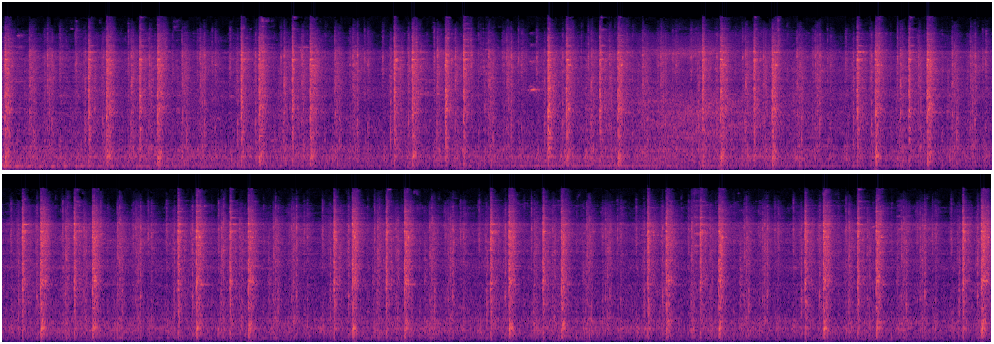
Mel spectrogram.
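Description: Bangladesh Railway intercity passenger coaches rolling past on the track, their wheels clicking over the rail joints in a steady clickety-clack of regular sharp clicks over a running rumble.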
